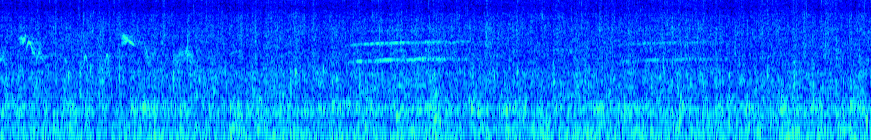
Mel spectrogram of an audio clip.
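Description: Steady trickling and rushing of a stream. A few faint, short, high chirps rise above it briefly near the start and again about two seconds in.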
